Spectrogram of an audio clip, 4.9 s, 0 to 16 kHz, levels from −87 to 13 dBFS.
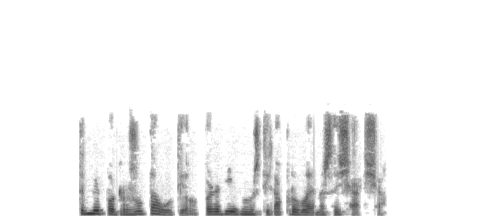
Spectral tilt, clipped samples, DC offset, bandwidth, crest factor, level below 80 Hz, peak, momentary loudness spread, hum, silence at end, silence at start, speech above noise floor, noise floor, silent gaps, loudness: -4.5 dB/octave; under 0.1%; under 0.1%; 8 kHz; 18 dB; -62 dBFS; -6 dBFS; 7 LU; none; 1 s; 0.8 s; over 69 dB; under -90 dBFS; 1.99-2.04 s; -21 LUFS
